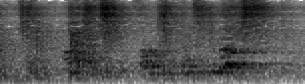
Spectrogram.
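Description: Young children's voices in a classroom: several short, high-pitched calls and cries in quick succession.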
